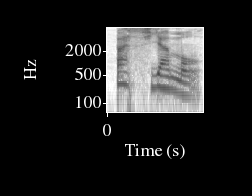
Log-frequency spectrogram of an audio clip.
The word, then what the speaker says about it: patiemment: Patient, and then patiemment. So as I told you, even if you write it E-M-M-E-N-T, phonetically it goes like amant, patiemment.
